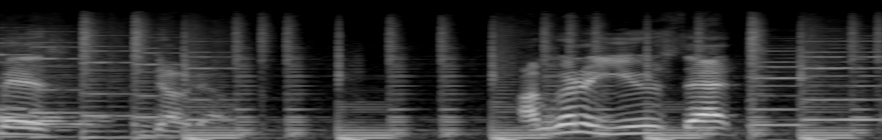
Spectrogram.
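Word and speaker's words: Godot: it clearly looks like God Dot and as far as I know in the English language we don't have a silent T at the end of the word I don't believe in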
